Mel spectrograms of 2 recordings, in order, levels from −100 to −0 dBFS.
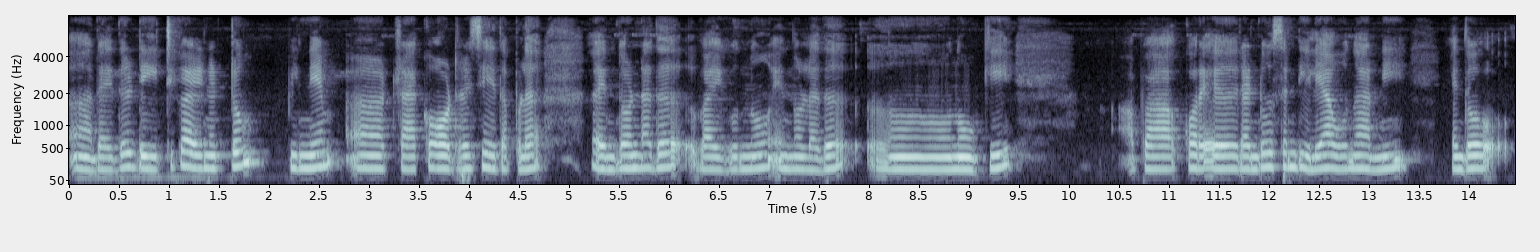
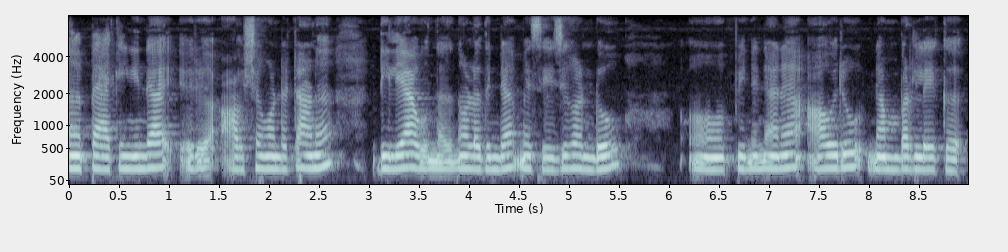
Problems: low volume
